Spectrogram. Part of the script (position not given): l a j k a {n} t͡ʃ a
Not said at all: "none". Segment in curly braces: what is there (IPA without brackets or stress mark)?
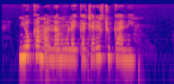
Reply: none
